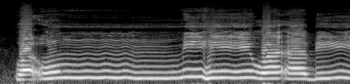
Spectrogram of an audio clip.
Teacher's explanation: یہاں جو میں مد کر رہا ہوں یہ مد عارض کہلاتی ہے. تو یہ مد جو ہے یہ برابر ہوتی ہے جیسے آیت کے ختم پہ مد ہوتی ہے، اور جتنی یعنی جب تک ہم قرات کرتے جائیں گے اس مد کی مقدار کو ایک ہی طرح رکھنا ہے.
